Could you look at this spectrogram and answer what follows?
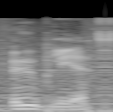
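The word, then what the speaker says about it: oubliette: on uh it's oet it's a French word oet is definitely the correct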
